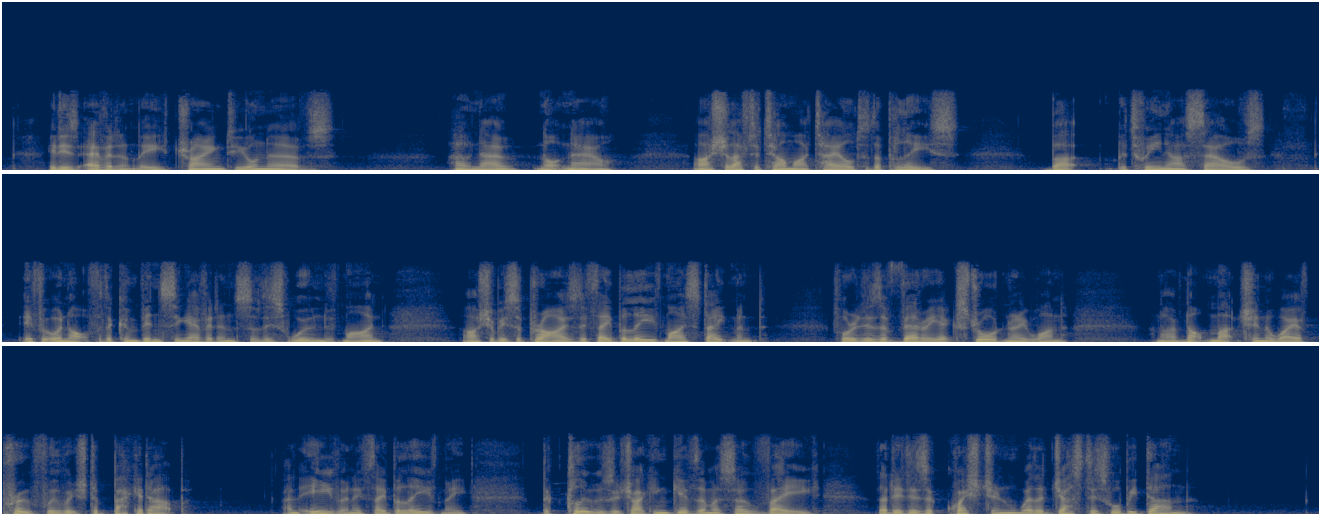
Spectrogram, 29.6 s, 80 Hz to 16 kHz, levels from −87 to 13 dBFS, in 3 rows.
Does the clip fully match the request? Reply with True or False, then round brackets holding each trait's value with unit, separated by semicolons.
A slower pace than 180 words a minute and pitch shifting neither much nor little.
False (190 wpm; 4.3 semitones)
